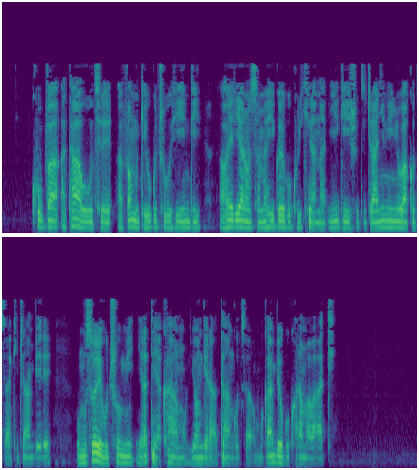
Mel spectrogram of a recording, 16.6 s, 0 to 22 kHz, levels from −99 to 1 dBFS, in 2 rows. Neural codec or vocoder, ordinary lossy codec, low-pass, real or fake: codec, 16 kHz, 8 kbps, FunCodec, trained on Chinese and English, 25 frames a second; MP3, 32 kbps; 7.2 kHz; fake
